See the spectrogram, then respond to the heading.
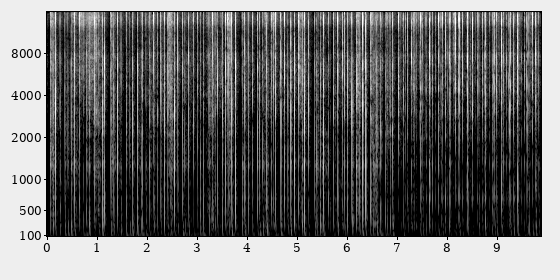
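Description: A pink plastic lotion tube with a textured surface is tapped with long nails on its front and back. The rapid, dry clicks and light crackles come in quick bursts, with a bright, crisp edge and almost no low end.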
